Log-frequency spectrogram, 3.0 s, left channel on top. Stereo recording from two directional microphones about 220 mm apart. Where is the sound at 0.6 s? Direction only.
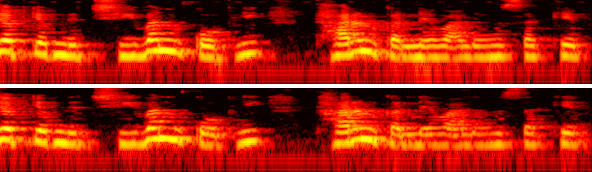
35° left (ahead or behind).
